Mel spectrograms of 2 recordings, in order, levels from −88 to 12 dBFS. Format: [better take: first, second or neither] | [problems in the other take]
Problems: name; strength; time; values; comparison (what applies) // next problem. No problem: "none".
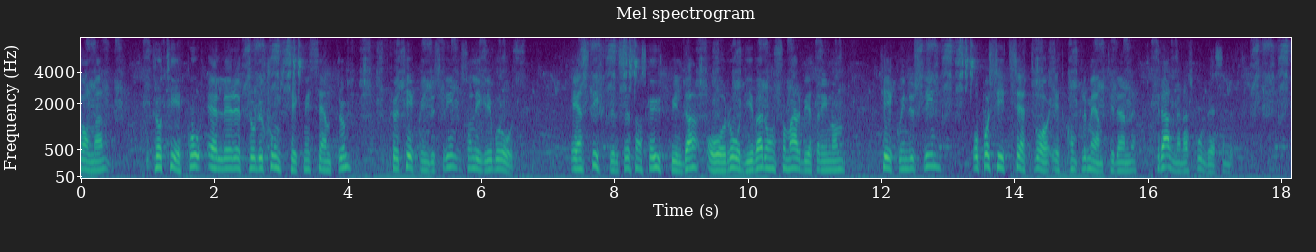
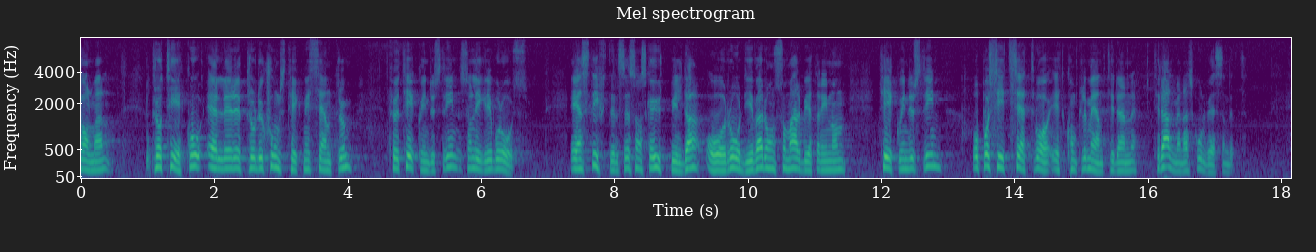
second | background sound (Bird); 16 dB below the speech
